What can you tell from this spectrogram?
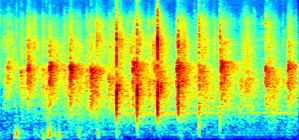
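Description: An audience applauds to welcome a guest speaker invited up to join, with a steady run of crisp, evenly spaced claps at moderate loudness, sustained for several seconds with no one speaking over it.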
